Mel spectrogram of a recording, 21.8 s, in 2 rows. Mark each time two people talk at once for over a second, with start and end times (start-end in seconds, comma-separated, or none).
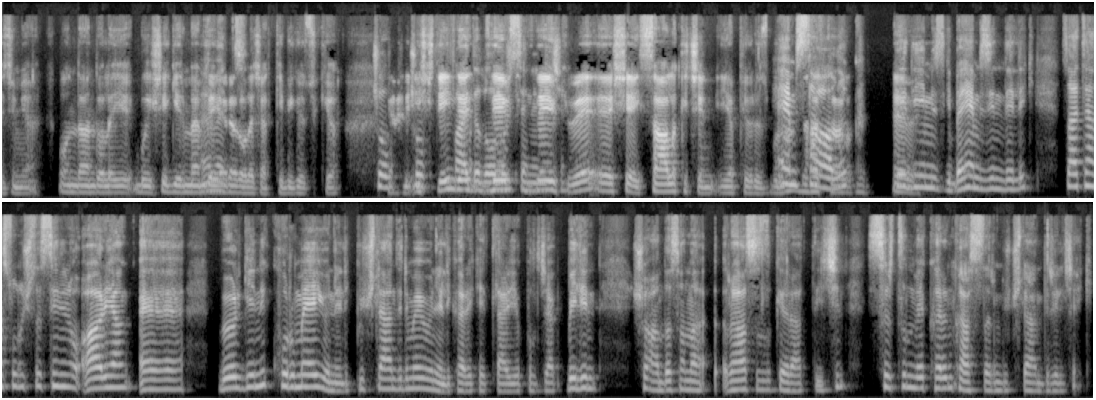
3.9-5.8, 7.7-9.2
